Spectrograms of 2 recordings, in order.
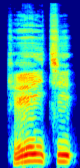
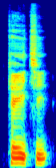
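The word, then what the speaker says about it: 圭一: 低い高いは長母音が 2 番目の拍にある場合、高い高いと発音されます。ですので、圭一というよりは圭一。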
